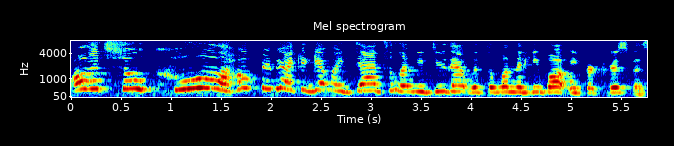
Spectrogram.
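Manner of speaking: put-on gushing, thrilled girl's voice, pitched high. Retelling what a girl said to the speaker recently: imitating an excited girl. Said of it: "all excited about".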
